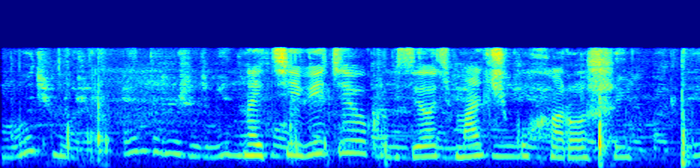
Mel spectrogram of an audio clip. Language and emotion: Russian, neutral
